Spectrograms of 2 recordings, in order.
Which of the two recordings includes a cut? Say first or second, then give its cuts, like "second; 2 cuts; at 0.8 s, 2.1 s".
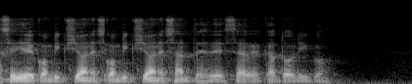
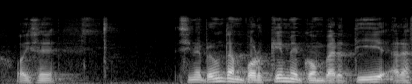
first; 1 cut; at 1.0 s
